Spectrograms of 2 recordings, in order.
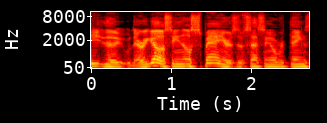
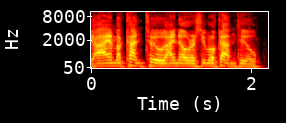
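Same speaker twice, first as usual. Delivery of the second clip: loud, raised-pitch proclamation; mock declaration; 4 semitones higher, 9 dB louder than usual. Crew member volunteering himself, loud mock declaration. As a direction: belt it out like a bad actor.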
